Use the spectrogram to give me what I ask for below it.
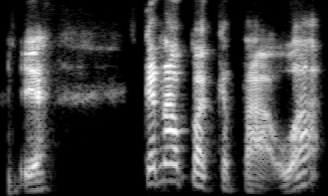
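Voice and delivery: ordinary delivery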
